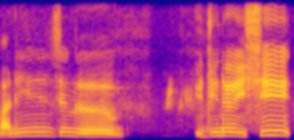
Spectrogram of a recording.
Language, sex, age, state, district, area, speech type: Bodo, female, 45-60, Assam, Baksa, rural, spontaneous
